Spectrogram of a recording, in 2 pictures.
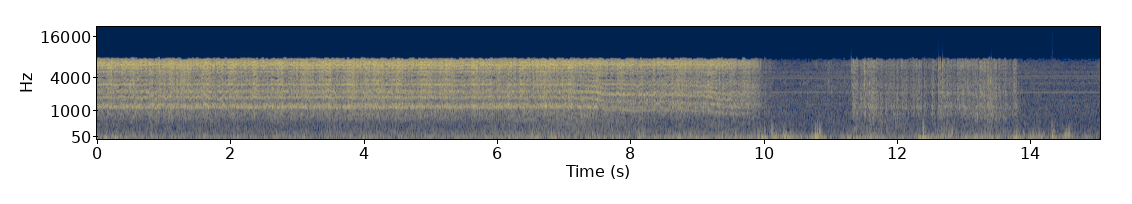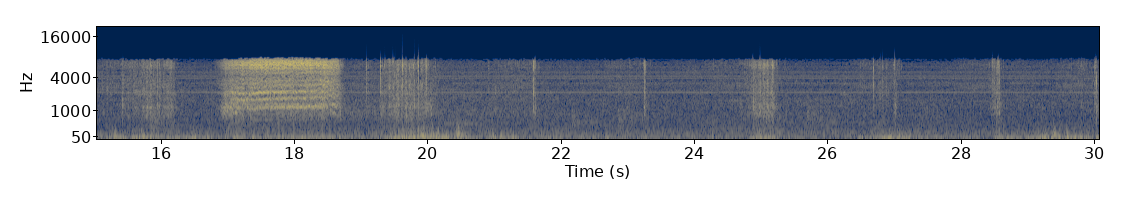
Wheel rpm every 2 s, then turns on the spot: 160, 160, 160, 160, 120, 10, 30, 0, 80, 50, 0, 0, 10, 0, 0.
10-14 18-20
